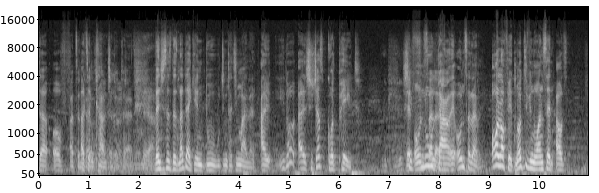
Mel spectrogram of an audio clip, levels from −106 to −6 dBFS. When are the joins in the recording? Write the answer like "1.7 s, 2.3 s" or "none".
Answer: none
